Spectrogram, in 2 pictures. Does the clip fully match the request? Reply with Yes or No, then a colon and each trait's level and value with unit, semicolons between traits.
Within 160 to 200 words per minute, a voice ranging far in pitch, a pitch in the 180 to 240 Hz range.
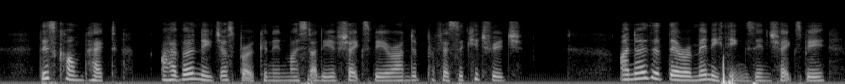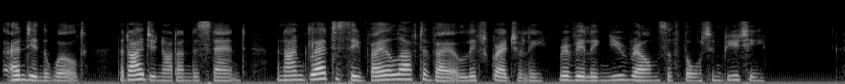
No: average, 175 wpm; average, 3.0 semitones; high, 190 Hz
